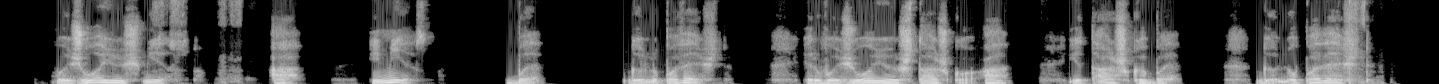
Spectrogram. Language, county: Lithuanian, Klaipėda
